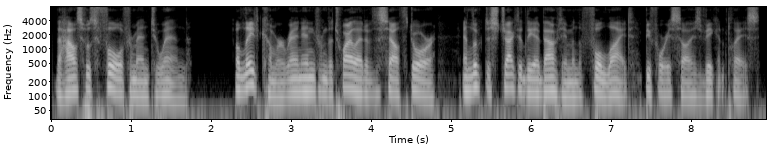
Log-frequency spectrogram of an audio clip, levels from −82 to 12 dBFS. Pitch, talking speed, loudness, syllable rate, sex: 110 Hz, 235 wpm, -21 LUFS, 6.0 syllables/s, male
